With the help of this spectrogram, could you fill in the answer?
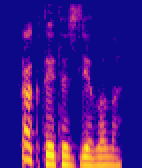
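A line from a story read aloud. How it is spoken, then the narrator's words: Calm, sighing. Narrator (Russian): Мария вздохнула и спокойно сказала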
